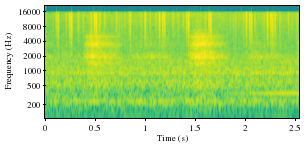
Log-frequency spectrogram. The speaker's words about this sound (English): There was no answer, just his breathing. And suddenly, nothing.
